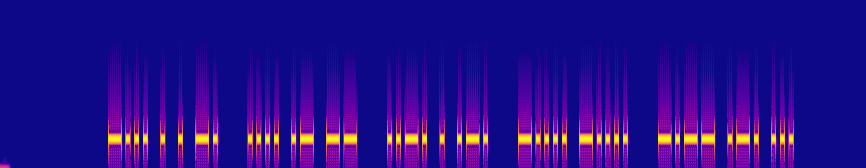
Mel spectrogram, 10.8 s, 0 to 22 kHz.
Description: Morse code, heard as a keyed tone, about 22 wpm, 700 Hz. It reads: BEEN HAM FER 66 YRS
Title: Practice QSO - Exchange 3 - More Info - 22wpm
